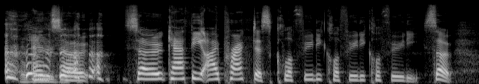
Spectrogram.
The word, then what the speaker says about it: clafoutis: Now, your next recipe is for a plum clafoutis. – Clafoutis. – You said it right. Yes.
